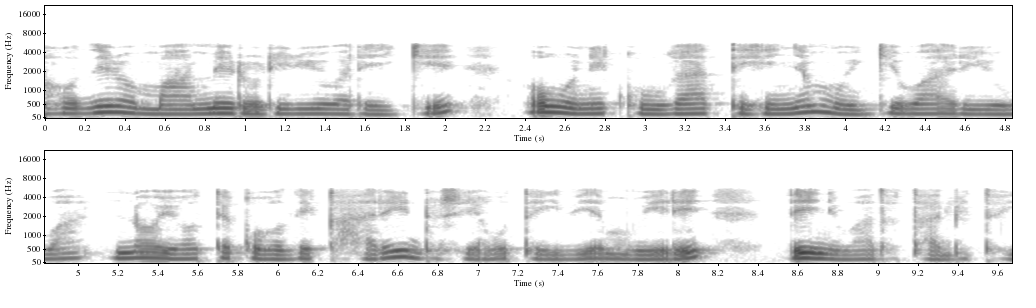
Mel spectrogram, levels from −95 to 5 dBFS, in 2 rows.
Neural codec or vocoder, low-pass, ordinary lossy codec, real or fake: none; 5.4 kHz; none; real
